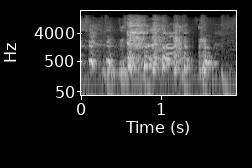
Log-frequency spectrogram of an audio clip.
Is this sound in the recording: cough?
yes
